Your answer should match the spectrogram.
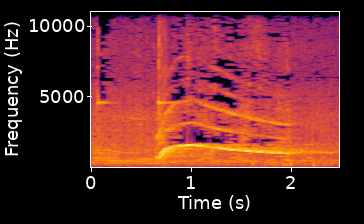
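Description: Escort vehicle's siren sounding one wail: about two-thirds of a second in it rises sharply in pitch, then slowly falls, loud.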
